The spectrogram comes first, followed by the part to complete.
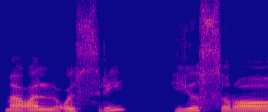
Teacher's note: ওয়াকফ কালে দুটি জবর থাকলে একটি জবর পড়ে যাবে আর একটি জবর থাকবে এবং এক আলিফ লম্বা করে পড়তে হবে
